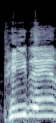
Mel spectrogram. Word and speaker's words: pedant: Only the dullest pedant, is that the way you pronounce that word? P-E-D-A-N-T? Pedant.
